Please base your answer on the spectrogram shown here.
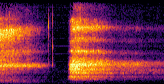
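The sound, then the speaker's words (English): A group draws a deep breath together during a guided eyes-closed breathing exercise: a short breathy inhale, a brief pause, then a louder, longer exhale that slowly fades. “Close your eyes as we take a breath together.”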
